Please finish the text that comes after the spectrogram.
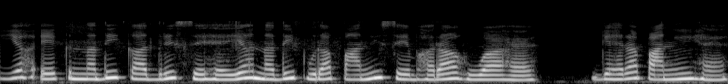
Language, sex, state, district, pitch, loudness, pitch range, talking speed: Hindi, female, Jharkhand, Palamu, 245 Hz, -13 LUFS, 225-270 Hz, 125 wpm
